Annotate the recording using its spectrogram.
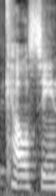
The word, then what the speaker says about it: Kelsi: Super Kicking It with Kelsey, and that's spelled SuperKickingIt with Kelsey. My name is spelled KELSI.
